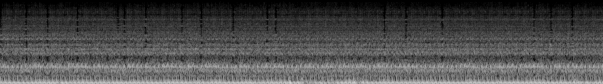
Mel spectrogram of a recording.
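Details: BMW F800 GS motorcycle idling unevenly and lumpy with dull irregular stumbles, knocking and dropouts in the beat. Misfire from old, worn standard spark plugs, fixed by fitting NGK Iridium plugs, after which it ran smoothly with more power.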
